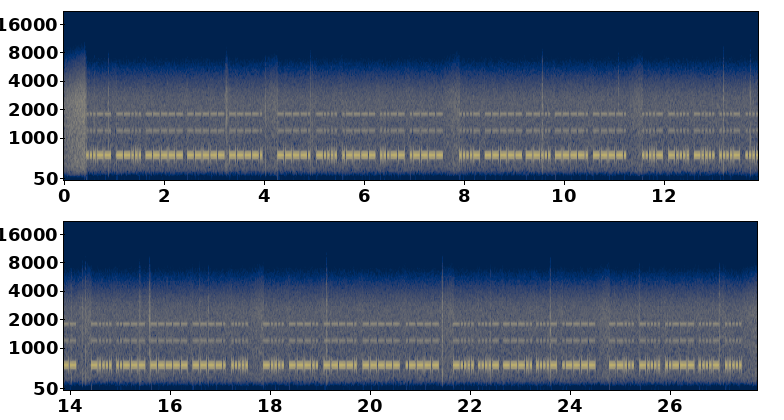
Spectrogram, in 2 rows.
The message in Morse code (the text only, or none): 37009 96131 40799 46643 62095 68901 64841 76245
